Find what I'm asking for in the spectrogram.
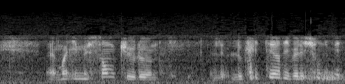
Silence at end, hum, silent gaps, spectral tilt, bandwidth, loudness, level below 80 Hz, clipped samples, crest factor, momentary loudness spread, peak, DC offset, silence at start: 0 s; none; none; -4 dB/octave; 12.5 kHz; -17 LUFS; -48 dBFS; under 0.1%; 20 dB; 15 LU; 0 dBFS; under 0.1%; 0 s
